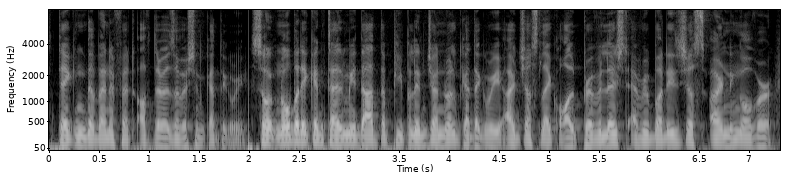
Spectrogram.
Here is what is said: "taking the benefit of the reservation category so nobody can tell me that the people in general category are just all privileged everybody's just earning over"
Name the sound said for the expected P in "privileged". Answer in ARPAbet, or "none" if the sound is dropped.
P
